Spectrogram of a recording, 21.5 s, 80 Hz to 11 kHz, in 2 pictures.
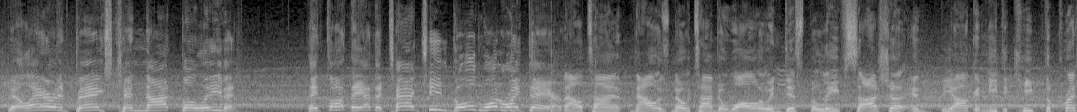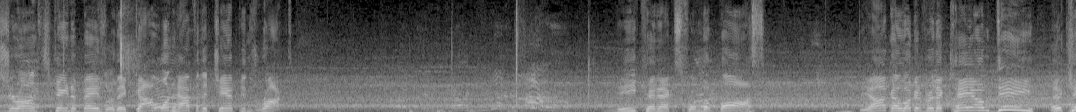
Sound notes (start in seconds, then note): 15.5 foot slaps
